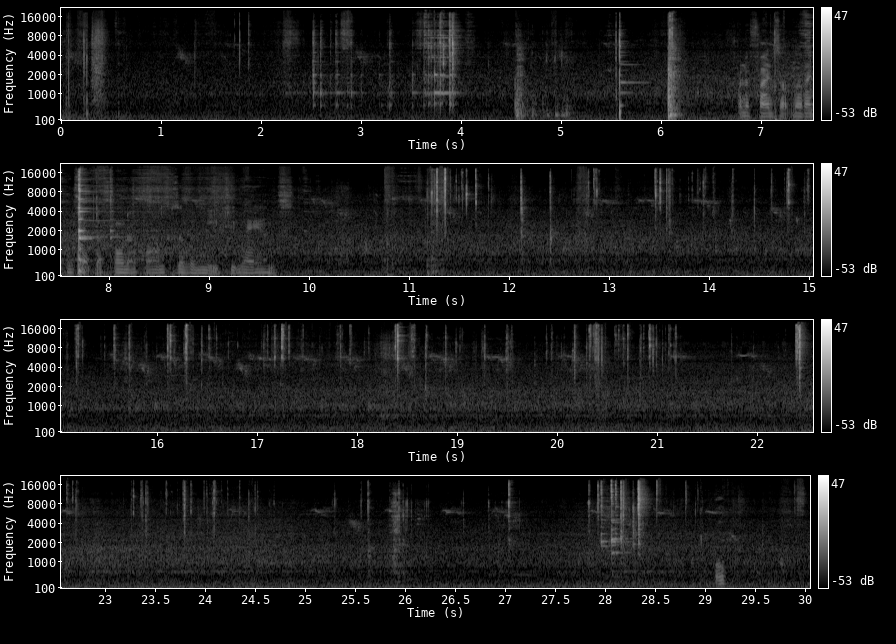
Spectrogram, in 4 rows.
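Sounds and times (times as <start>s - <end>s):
clicks taps and rattles of handling: 10.8s - 27.2s.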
